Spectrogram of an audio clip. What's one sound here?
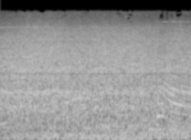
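A bus drives past.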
